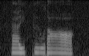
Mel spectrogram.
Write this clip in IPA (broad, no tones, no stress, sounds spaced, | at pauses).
æ j pʲ u ɾ ɑ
